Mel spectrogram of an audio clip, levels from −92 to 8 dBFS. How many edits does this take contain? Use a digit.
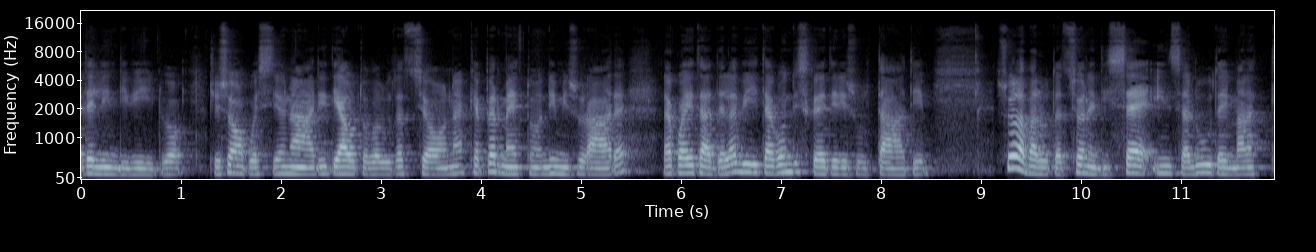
2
